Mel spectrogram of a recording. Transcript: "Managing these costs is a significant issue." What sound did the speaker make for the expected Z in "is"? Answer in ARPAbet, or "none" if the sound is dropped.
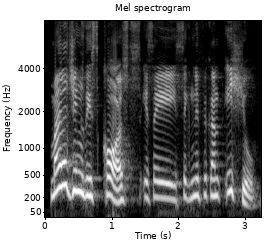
S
